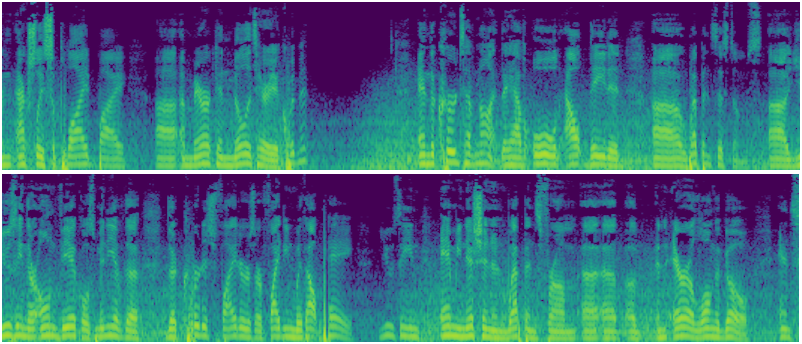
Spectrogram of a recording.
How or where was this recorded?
inside a vehicle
